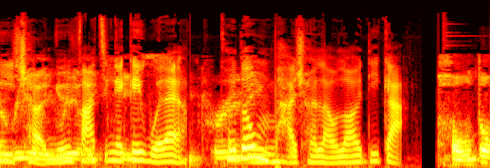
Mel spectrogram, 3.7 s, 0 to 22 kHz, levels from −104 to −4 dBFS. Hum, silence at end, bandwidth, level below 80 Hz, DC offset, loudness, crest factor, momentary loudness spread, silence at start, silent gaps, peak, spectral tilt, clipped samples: none; 0 s; 15 kHz; -50 dBFS; under 0.1%; -22 LUFS; 16 dB; 7 LU; 0 s; 3.16-3.27 s; -4 dBFS; -5.5 dB/octave; under 0.1%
